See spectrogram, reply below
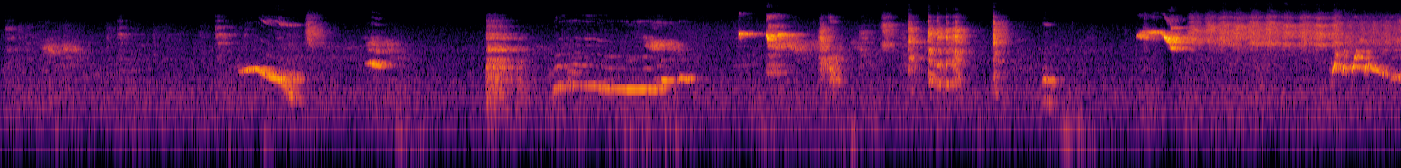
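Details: African grey parrot kept as a pet produces a varied string of swooping whistles, clicks, squeaks and harsh, noisy bursts, changing sound every second or so without a steady rhythm.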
